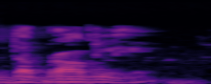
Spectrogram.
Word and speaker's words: de Broglie: by de Broglie, which you people know commonly pronounce as de Broglie.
